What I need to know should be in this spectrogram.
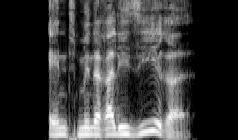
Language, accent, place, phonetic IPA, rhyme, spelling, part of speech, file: German, Germany, Berlin, [ɛntmineʁaliˈziːʁə], -iːʁə, entmineralisiere, verb, De-entmineralisiere.ogg
- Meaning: inflection of entmineralisieren: 1. first-person singular present 2. first/third-person singular subjunctive I 3. singular imperative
